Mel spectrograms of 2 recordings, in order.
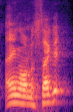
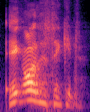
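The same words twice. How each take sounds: First: It is said in his ordinary accent. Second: It is said in a put-on German accent.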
